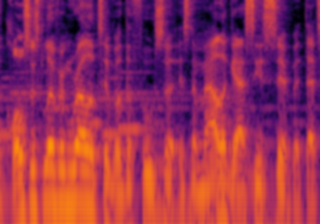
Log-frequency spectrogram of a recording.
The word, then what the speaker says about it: fossa: But if you follow the Attenborough rule, Sir David would have had you saying Fossa. What if I told you both are technically wrong? Cause their name comes from the original Malagasy word, and apparently the correct way to say it is Fossa. Like Foosh.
